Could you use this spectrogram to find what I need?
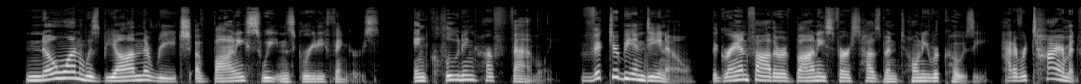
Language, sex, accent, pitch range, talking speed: English, female, American, 150-210 Hz, 150 wpm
